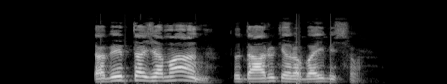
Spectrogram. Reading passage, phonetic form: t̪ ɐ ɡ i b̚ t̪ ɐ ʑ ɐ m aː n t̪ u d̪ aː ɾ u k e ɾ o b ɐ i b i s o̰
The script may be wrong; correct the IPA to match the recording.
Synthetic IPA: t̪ ɐ b i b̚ t̪ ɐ ʑ ɐ m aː n t̪ u d̪ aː ɾ u k e ɾ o b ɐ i b i s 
